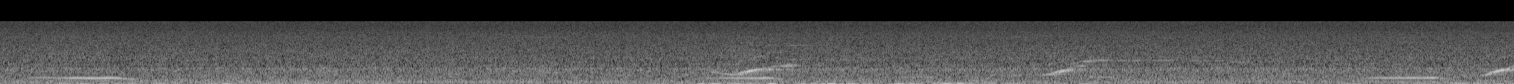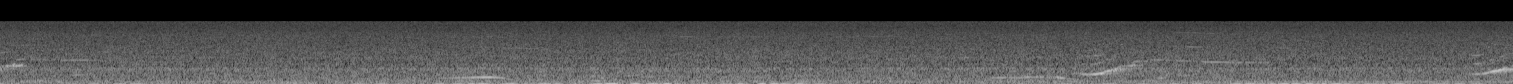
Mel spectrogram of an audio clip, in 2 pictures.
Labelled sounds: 7.6	8.0	humpback whale, 0.80 to 0.99 kHz
10.7	11.1	humpback whale, 0.96 to 1.2 kHz
15.1	15.4	humpback whale, 0.80 to 1.0 kHz
15.7	16.0	humpback whale, 1.1 to 1.2 kHz
26.3	27.6	humpback whale, 0.80 to 4.5 kHz

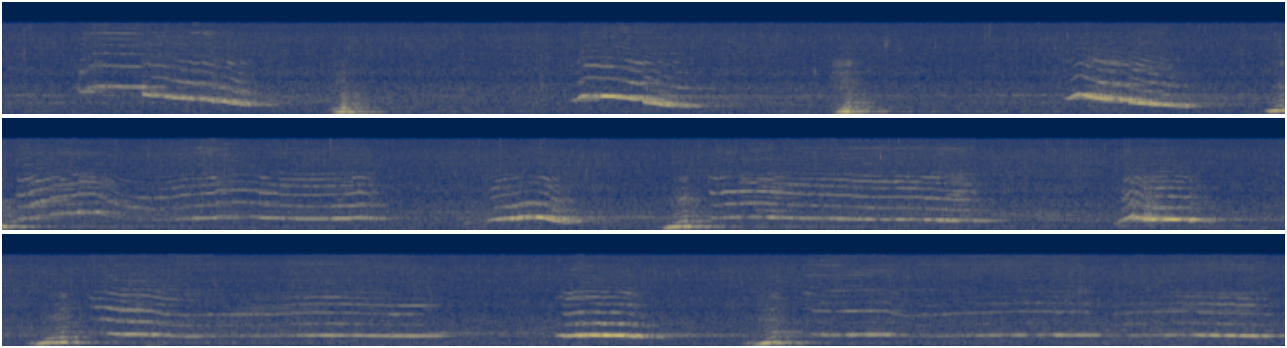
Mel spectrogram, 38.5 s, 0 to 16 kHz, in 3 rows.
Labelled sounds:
0.7	2.5	humpback whale, 0.78 to 7.4 kHz
5.7	6.9	humpback whale, 0.81 to 6.7 kHz
8.3	8.5	humpback whale, 1.8 to 2.2 kHz
10.7	11.6	humpback whale, 0.81 to 2.5 kHz
12.9	16.5	humpback whale, 0.78 to 6.0 kHz
17.7	18.6	humpback whale, 0.78 to 2.2 kHz
19.5	22.6	humpback whale, 0.78 to 7.8 kHz
24.0	24.7	humpback whale, 0.78 to 2.0 kHz
26.5	28.2	humpback whale, 0.78 to 7.5 kHz
28.4	29.9	humpback whale, 0.94 to 6.1 kHz
31.2	32.0	humpback whale, 0.78 to 3.9 kHz
33.6	35.7	humpback whale, 0.94 to 6.3 kHz
37.4	38.3	humpback whale, 1.1 to 2.2 kHz

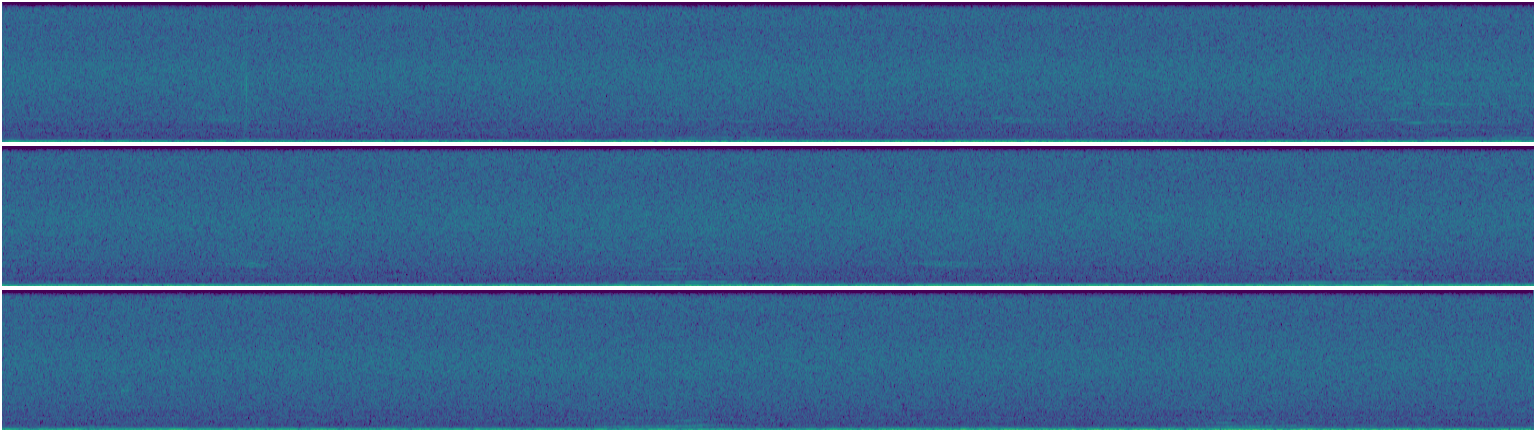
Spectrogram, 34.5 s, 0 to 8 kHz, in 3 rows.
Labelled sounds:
7.4	7.7	humpback whale, 1.1 to 1.4 kHz
10.7	11.0	humpback whale, 1.1 to 1.2 kHz
18.3	18.7	humpback whale, 1.1 to 1.4 kHz

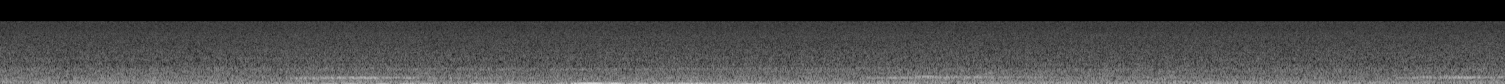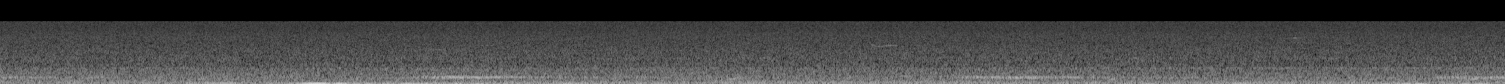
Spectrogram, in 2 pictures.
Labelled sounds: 23.8	24.1	humpback whale, 2.2 to 2.5 kHz

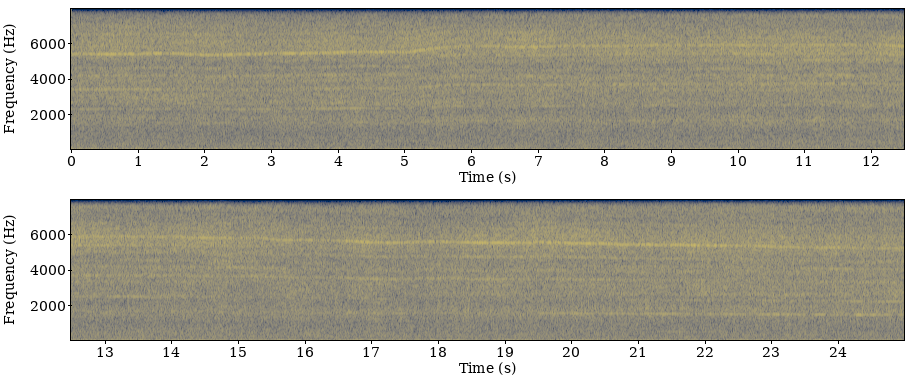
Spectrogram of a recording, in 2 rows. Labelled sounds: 21.4	21.9	vessel noise, 4.6 to 5.5 kHz

